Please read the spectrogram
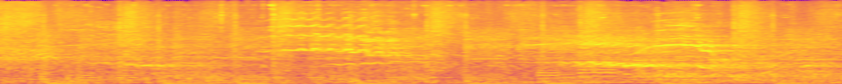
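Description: Horses whinnying and hooves galloping over loud background music, with a whinny rising and falling about four seconds in.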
